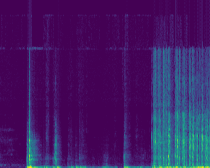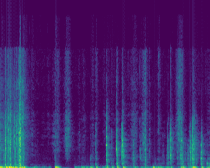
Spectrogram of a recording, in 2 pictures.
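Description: A deck of playing cards is shuffled by hand in a quiet room: scattered riffles and taps, then a long, loud flurry of cards in the middle, followed by more short crisp riffles and bridging flicks.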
